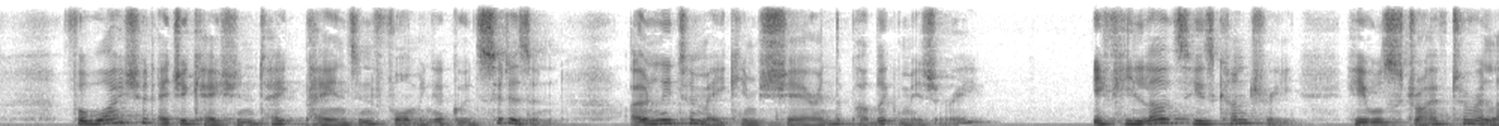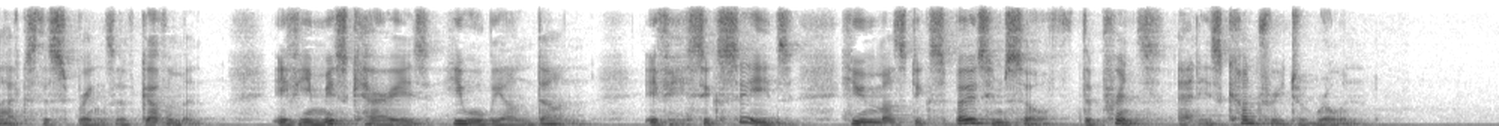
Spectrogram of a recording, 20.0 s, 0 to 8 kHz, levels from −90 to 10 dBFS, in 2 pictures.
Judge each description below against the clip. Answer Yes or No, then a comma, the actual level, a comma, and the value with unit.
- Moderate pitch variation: No, wide, 5.9 semitones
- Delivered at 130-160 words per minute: No, average, 175 wpm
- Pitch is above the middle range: No, medium, 150 Hz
